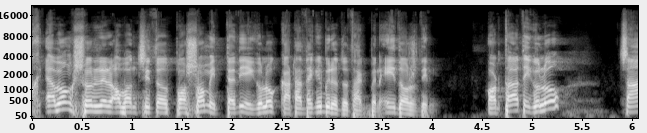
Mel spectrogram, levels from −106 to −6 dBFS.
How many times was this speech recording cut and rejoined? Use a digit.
0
